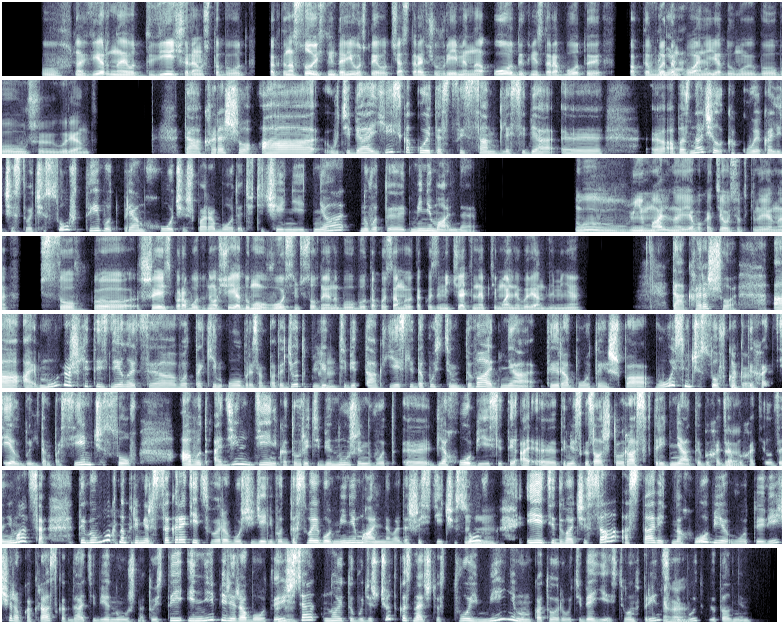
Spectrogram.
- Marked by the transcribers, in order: tapping
- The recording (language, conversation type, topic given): Russian, advice, Как найти баланс между работой и личными увлечениями, если из-за работы не хватает времени на хобби?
